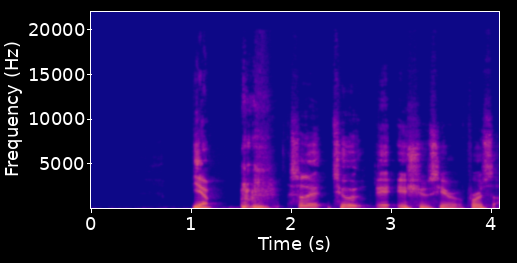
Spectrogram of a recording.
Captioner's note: cough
